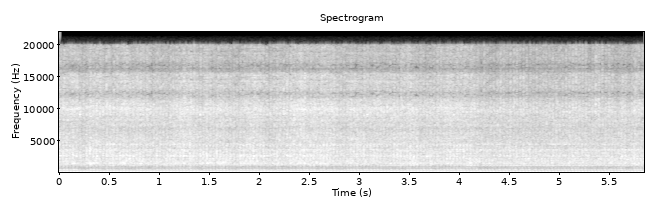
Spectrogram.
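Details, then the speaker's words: Briggs & Stratton Storm Responder generator after carburetor cleaning (dirty carb, needle and seat checked): small single-cylinder engine holds a steady, even drone with no misses or surging under a 3000-watt load; running healthy. "okay good no surprises the engine started right up it sounds good and the generator head makes power and could handle the 3000 watt load without issue"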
